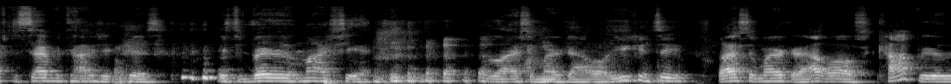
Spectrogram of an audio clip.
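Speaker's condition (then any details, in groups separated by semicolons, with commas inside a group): ALS; bulbar-upper onset, tongue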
